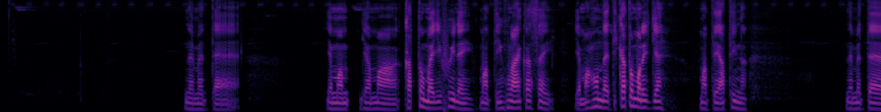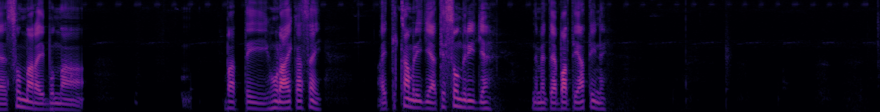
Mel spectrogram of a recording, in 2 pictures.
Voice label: child told off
